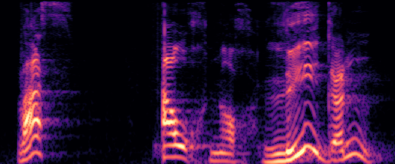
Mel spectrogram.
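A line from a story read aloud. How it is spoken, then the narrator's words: Thundering official. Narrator (German): donnerte der Amtmann wieder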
